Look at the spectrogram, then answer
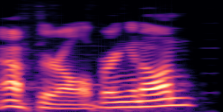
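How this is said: The voice rises at the end like a question. It sounds like a question. The speaker calls it wrong.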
